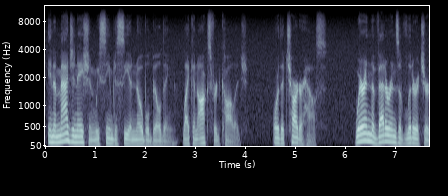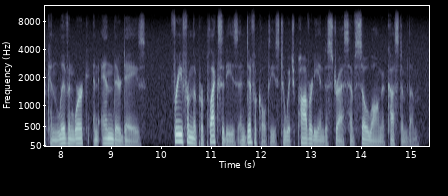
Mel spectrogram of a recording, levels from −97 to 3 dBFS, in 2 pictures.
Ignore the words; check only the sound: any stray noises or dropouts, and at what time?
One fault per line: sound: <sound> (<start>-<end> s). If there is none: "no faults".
no faults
